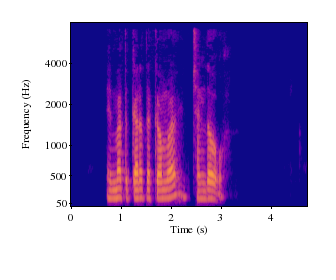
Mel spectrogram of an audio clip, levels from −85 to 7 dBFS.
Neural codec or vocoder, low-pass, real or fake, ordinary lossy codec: codec, 16 kHz, 1.1 kbps, Voila-Tokenizer; 7.2 kHz; fake; MP3, 32 kbps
